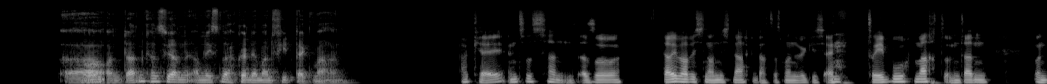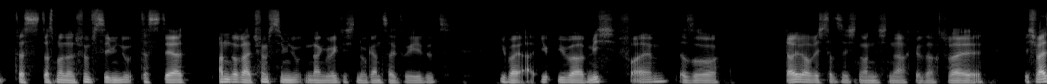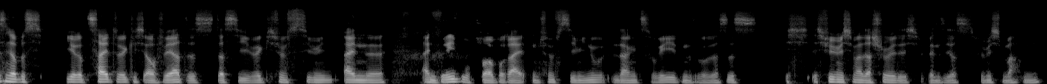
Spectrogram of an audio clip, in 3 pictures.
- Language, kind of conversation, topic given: German, advice, Warum fällt es mir schwer, meine eigenen Erfolge anzuerkennen?
- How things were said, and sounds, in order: other background noise; snort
